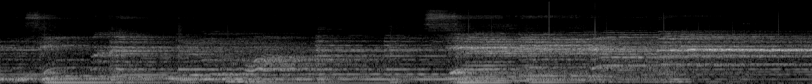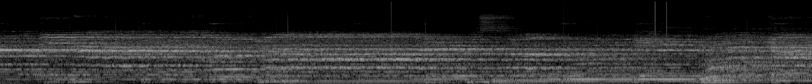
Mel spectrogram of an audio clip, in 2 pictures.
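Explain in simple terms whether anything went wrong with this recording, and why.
Word clock ticks run from 0.21 s to 16.16 s, about ten per second. The receiving device runs on its own clock, slightly out of step with the sender's. Each time the two slip apart, a single sample is dropped or repeated, producing a sharp tick.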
